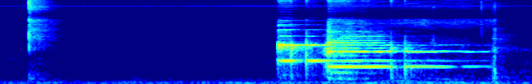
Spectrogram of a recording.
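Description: An aftermarket Bluetooth speaker horn on a DIY e-bike conversion sounds after a switch click, a loud, bright melodic electronic tone lasting about a second before cutting off.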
